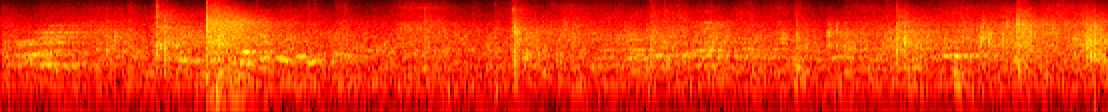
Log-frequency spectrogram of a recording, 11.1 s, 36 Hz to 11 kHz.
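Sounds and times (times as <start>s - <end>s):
hockey stick crack: 1.0s - 11.0s
skates scraping ice: 2.6s - 11.0s.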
